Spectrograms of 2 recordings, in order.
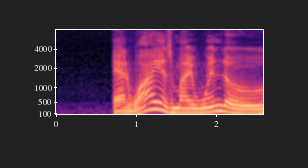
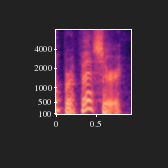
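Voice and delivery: ordinary delivery

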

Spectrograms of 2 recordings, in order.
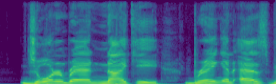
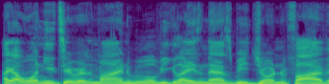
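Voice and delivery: ordinary talk, nothing marked

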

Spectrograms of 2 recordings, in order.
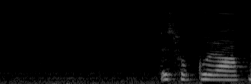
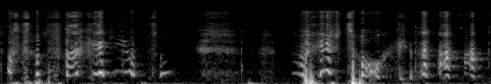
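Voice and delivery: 1 outraged disbelief; 11 semitones higher, 7 dB louder than usual. Real, not acted.

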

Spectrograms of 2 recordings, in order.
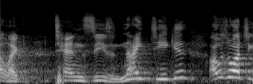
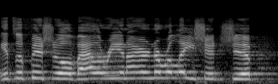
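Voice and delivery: higher, bright official announcement voice; mock proud announcement; 7 semitones higher than usual.

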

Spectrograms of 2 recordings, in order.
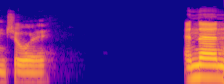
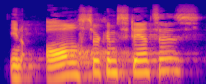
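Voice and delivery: much higher, slow disbelieving question; incredulous; 9 semitones higher, slower than usual. Acted. Priest questioning Saint Paul's words, incredulous. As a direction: echo it as if it can't be true.

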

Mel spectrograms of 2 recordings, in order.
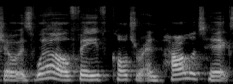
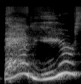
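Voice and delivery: incredulous echo; 8 semitones higher than usual. Real, not acted. Incredulous echo of friend's phrase.

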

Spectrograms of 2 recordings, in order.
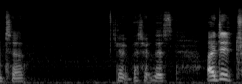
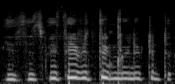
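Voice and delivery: stupid Victoria voice; 9 semitones higher than usual. Pretend. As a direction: play the sweet innocent heroine, hammed up. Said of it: "talking in this stupid voice".

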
